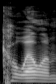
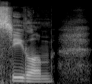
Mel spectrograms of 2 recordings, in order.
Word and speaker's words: coelom: they have a coelom it looks like Co Elam but it's actually pronounced coelom that's the body cavity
